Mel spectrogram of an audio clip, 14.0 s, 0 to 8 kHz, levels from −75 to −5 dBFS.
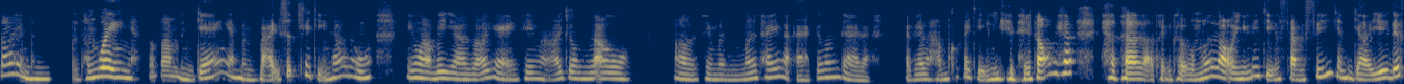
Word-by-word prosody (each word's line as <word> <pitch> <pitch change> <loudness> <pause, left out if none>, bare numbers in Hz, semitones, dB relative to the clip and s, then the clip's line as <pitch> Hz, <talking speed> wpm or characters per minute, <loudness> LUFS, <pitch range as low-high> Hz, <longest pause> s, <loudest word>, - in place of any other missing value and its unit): đó 350 +2 -2
thì 355 - -2
mình 205 -3 +2 0.2
mình - - -12
hổng 240 +6 +1
quen 270 -4 +7
nha, 235 0 -3
lúc - - -11
đó 165 -1 -2
mình 170 +3 -3
chán 240 +5 +1
nha, - - -2
mình 225 -10 -1
bài - - 0
xích - - -4
cái 335 -3 -4
chuyện - - -4
đó 260 +5 -1
luôn 275 -7 -1
á. - - -18 0.2
Nhưng 245 -2 0
mà 225 -2 +4
bây 225 +1 +1
giờ 190 -3 -1
rõ 185 +4 -2
ràng 205 -8 -3
khi 215 - -3
mà 200 -2 -5
ở 205 - -5
chung 215 -2 -3
lâu, 210 -2 0 0.4
ờ, 190 -6 -2
thì 200 - -6
mình 175 -1 -7
mới 200 +4 -2
thấy 260 +3 -2
là, - - -2
à, 160 0 -6
cái 240 - -4
vấn 265 +1 -2
đề 240 - -4
là 155 -5 -5 0.4
thật - - -6
ra 185 - -2
là 185 - -3
hổng 175 +3 -4
có 195 - -7
cái - - -2
chuyện 190 -4 0
gì 200 +1 +2
để 195 - +3
nói 235 +12 +7
hết. 405 0 +6 0.3
Thành 245 -2 +1
ra 200 -3 +8
là 195 - +1
thường 215 -5 -4
thường 175 +1 -2
mới 260 +6 +2
lôi 235 -7 +5
những 205 +2 +1
cái 315 - -2
chuyện 180 - -2
xàm 180 -3 +1
xí 280 - -1
trên 240 -7 0
trời 180 -2 +1
dưới 240 +3 +6
đất 285 +5 +5
215 Hz, 295 wpm, -26 LUFS, 185-250 Hz, 0.4 s, ra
